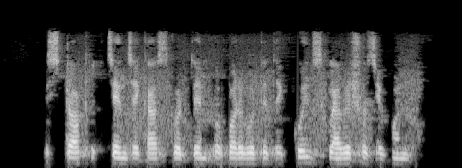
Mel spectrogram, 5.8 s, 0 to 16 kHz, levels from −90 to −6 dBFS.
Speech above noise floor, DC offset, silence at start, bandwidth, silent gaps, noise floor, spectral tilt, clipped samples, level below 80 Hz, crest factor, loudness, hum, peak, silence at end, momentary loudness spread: 59 dB; under 0.1%; 0.55 s; 8.2 kHz; none; -79 dBFS; -2.5 dB/octave; under 0.1%; -64 dBFS; 20 dB; -20 LUFS; none; -2 dBFS; 0.5 s; 8 LU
